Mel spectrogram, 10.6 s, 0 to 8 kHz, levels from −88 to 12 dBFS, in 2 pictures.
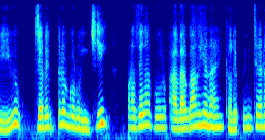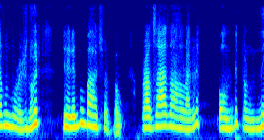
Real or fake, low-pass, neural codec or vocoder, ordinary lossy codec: fake; 7.2 kHz; codec, 16 kHz in and 24 kHz out, 0.4 kbps, LongCat-Audio-Codec, four codebook decoder; none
